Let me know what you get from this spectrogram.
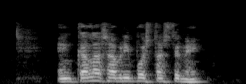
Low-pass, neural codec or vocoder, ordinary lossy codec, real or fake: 7.2 kHz; none; Opus, 64 kbps; real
